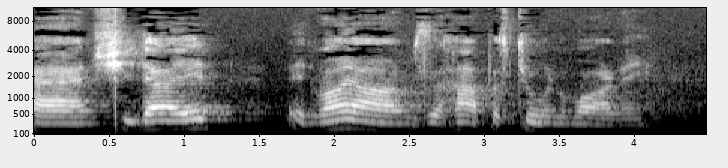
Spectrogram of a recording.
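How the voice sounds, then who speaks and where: Over noticeable background noise, a man speaks at a very slow pace with fairly high pitch. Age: 90s. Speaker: interviewee recounting memories. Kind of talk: interview. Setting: radio.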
